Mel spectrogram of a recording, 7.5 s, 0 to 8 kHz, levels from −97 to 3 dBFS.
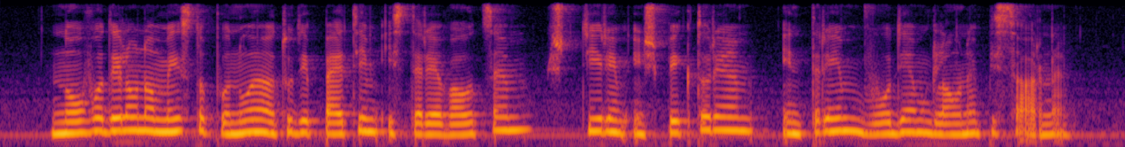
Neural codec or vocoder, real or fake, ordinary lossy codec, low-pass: none; real; none; 7.2 kHz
